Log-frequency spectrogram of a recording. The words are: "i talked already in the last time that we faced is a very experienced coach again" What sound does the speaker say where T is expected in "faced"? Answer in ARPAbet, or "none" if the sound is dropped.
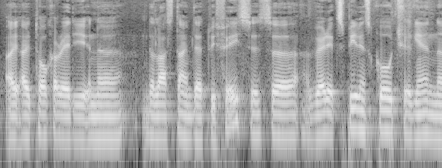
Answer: none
